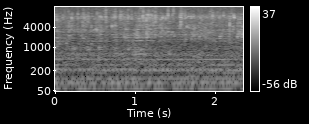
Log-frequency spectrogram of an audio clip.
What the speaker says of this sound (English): So now I'm going to add the rest of the water, which I've let cool a little bit, so it's not quite boiling.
